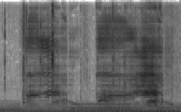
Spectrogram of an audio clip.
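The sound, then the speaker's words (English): A baby girl cries in her car seat inside a car that is in park in stalled traffic, in two wailing bursts, high and strained with wavering pitch, over a steady low rumble like an idling engine. “We haven't moved in the last hour, and it doesn't seem like we will soon, so please just pass me the baby so we don't have to listen to her crying.”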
